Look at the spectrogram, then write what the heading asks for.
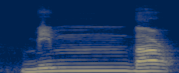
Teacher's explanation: اب ہم اس میم کو پروناؤنس کریں گے اس نون کی جگہ، نون کو ہم نہیں پڑھیں گے بلکہ نون کو میم سے بدل دیں گے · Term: اقلاب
